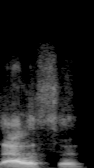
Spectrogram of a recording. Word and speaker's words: Alisson: It's English, so it's Allison. I just like it had two S's, so I don't know why I wanted to go French with it, but it is what it is.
